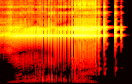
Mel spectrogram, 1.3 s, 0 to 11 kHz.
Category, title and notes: Sound effects > Objects / House appliances
Masonjar Screw 4 Texture
Running along the rim of a glass mason jar with a metal screw, recorded with an AKG C414 XLII microphone.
